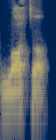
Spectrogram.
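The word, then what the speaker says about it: लता: be bija but anyway so here we have lata so it's it ends in a long a right and so normally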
